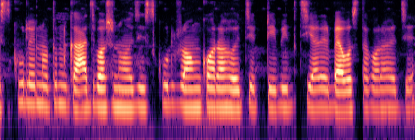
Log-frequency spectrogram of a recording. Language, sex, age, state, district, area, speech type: Bengali, female, 30-45, West Bengal, South 24 Parganas, rural, spontaneous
